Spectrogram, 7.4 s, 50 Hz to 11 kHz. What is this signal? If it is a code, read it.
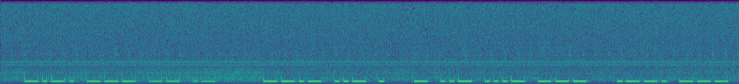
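Morse code, heard as a keyed tone, about 26 wpm, 460 Hz, with radio noise. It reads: COMA QUE TUVO PO
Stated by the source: Havana Radio CLA press (PX) broadcast, recorded by Radio Officer Paul Dumesnil aboard mv CNAV QUEST/CZDO.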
